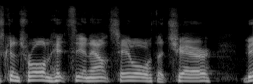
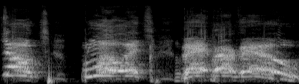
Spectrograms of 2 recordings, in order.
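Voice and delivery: mock male yelling, much higher and louder; 8 dB louder than usual. Recounting a wrestling promo, acting out Arliss yelling. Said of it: "So we just have Arliss yelling".

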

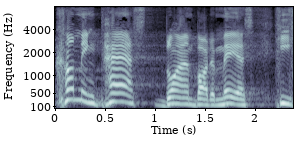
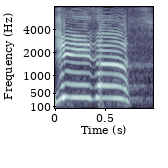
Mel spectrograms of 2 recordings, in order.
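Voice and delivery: very high, loud, drawn-out holler; 10 semitones higher than usual. Speaker retelling Bartimaeus calling out to Jesus: imitating Bartimaeus's louder shout. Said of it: "The Bible says he got louder".

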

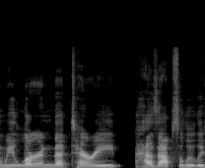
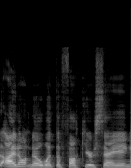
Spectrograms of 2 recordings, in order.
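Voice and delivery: ordinary talk

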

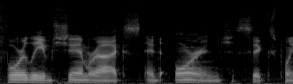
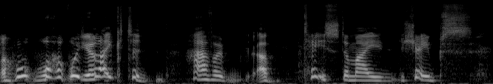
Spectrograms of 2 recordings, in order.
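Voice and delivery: put-on leprechaun voice, much higher and louder; 12 semitones higher, 6 dB louder than usual. During an ad read for the cereal, in a Lucky leprechaun voice. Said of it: "He's a leprechaun".

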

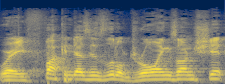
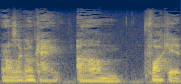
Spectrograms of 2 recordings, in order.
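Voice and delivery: hushed whisper, quieter; 4 semitones lower, 7 dB quieter than usual. Telling a story about friends urging a Paris trip, whispering. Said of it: "I don't know why I'm whispering".

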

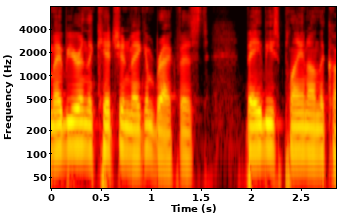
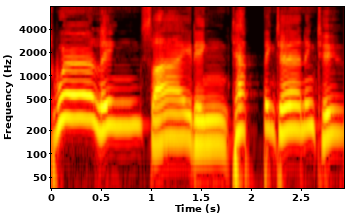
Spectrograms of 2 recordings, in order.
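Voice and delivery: very high British lady voice, toy-style; 9 semitones higher than usual. Parent imitating the baby's battery-powered toolbox toy, British lady's voice. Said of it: "the British lady goes".

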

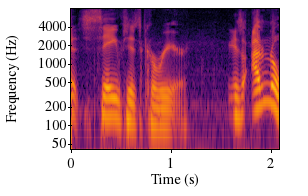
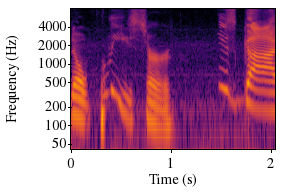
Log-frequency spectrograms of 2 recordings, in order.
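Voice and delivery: put-on pleading voice, higher and quieter; 5 semitones higher, 7 dB quieter than usual. Acting out Paul Heyman begging Vince for the reins: imitating Paul Heyman pleading. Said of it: "So Heyman's like".

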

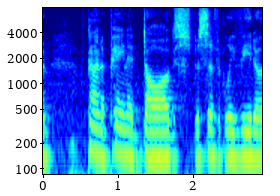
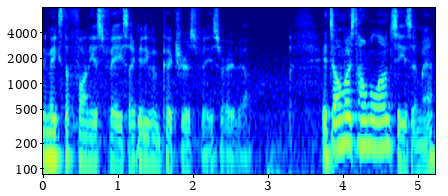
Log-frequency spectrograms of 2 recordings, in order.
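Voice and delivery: plain

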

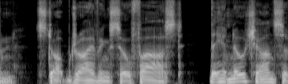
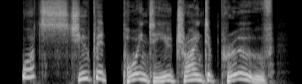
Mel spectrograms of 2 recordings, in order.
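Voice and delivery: very high, shrill hectoring snap, near hysteria; 12 semitones higher than usual. A woman snaps at a silent man, shrill and hectoring. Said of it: "She had snapped at him in a shrill, hectoring tone".

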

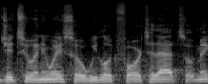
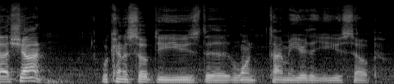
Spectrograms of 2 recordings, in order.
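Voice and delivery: ordinary talk

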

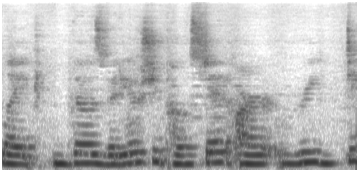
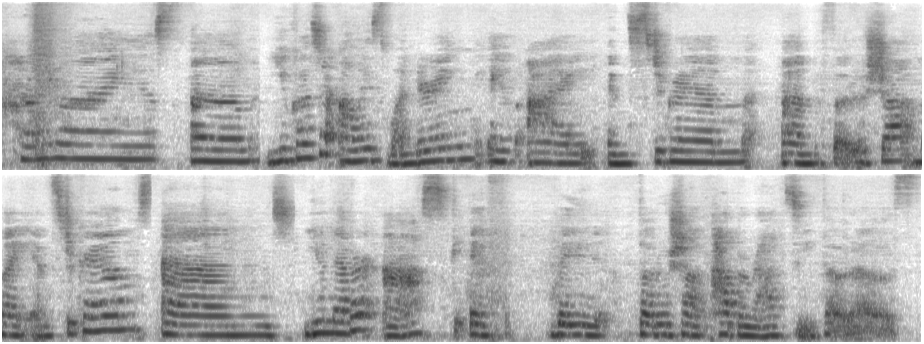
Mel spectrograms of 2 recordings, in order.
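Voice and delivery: put-on baby voice. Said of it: "in this fucking baby voice".

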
